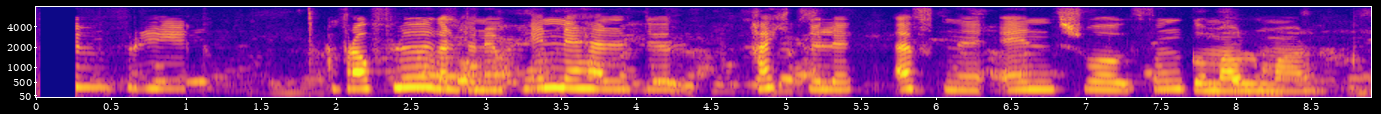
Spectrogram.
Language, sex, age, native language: Icelandic, male, 18-19, Icelandic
